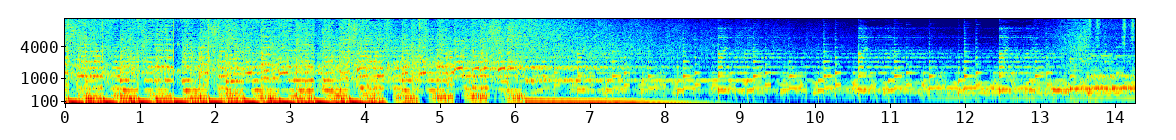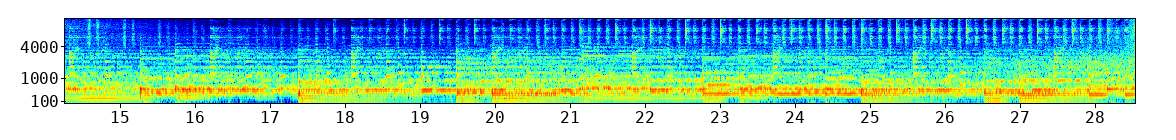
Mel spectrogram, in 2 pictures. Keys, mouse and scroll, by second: 1.1 click, 1.4-2.1 scroll, 2.2 Escape.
